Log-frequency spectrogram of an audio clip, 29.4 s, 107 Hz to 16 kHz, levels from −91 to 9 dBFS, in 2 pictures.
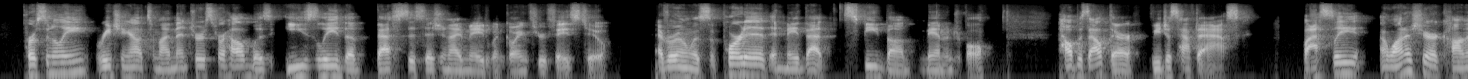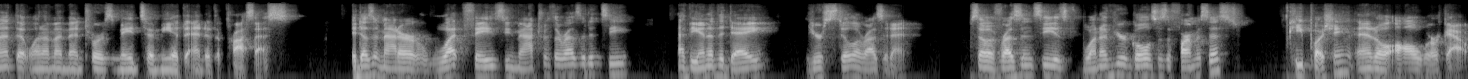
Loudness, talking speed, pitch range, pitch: -17 LUFS, 200 wpm, 105-135 Hz, 120 Hz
